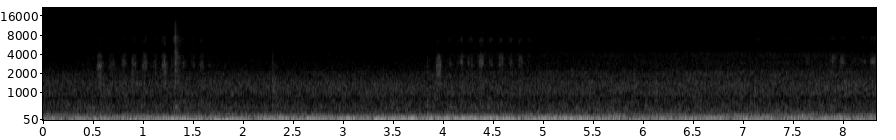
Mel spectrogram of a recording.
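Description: A metal scratcher coin scraping the coating off a paper scratch-off lottery ticket in groups of short, quick strokes, over a steady low hum.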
